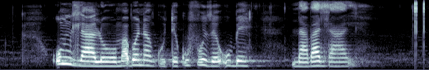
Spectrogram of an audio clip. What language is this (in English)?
South Ndebele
